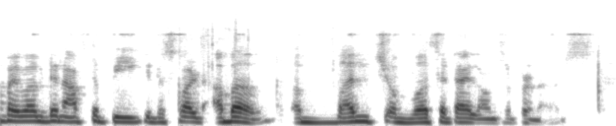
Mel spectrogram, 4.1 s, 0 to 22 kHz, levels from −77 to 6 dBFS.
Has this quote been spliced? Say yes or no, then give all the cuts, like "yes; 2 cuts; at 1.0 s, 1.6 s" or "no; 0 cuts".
no; 0 cuts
